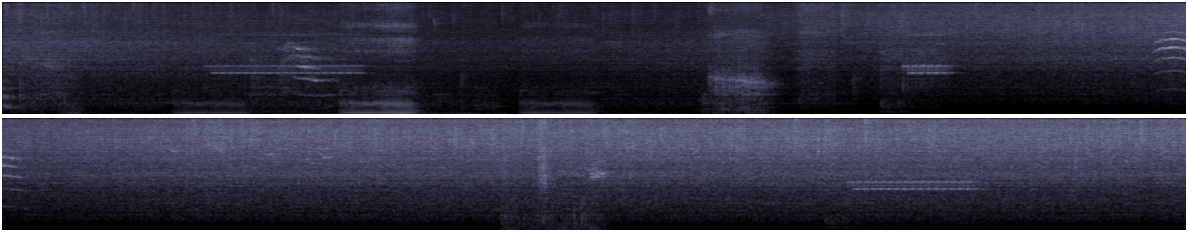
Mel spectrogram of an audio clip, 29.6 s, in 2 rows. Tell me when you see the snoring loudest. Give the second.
5 s.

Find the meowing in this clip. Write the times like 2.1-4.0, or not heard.
3.0-4.2, 14.3-15.1, 21.0-22.4.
